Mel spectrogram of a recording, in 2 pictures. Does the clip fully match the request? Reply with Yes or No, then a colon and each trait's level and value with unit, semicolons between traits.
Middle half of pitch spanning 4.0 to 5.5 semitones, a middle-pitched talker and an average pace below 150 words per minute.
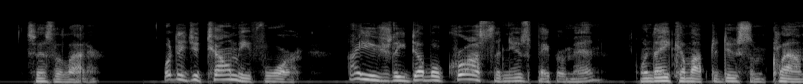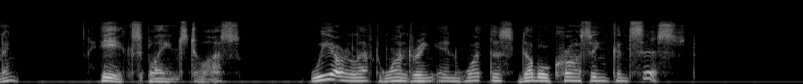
Yes: average, 4.3 semitones; medium, 150 Hz; average, 140 wpm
